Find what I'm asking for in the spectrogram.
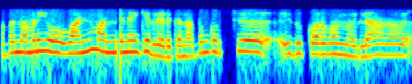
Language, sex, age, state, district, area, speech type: Malayalam, female, 18-30, Kerala, Kozhikode, urban, conversation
